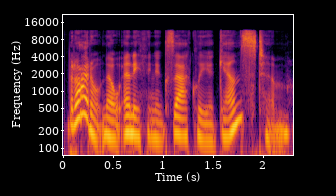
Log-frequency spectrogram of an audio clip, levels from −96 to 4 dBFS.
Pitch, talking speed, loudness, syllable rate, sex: 190 Hz, 210 wpm, -17 LUFS, 5.9 syllables/s, female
